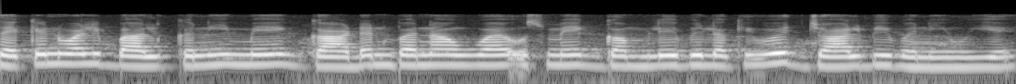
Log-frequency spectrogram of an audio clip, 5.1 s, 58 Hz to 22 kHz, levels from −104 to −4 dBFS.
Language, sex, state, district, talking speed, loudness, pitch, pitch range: Hindi, female, Bihar, Saran, 235 wpm, -17 LUFS, 225 Hz, 210-230 Hz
